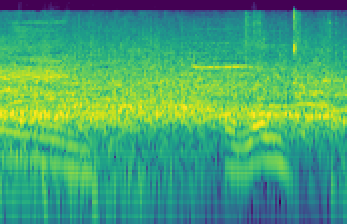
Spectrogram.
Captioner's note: cheering and applause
